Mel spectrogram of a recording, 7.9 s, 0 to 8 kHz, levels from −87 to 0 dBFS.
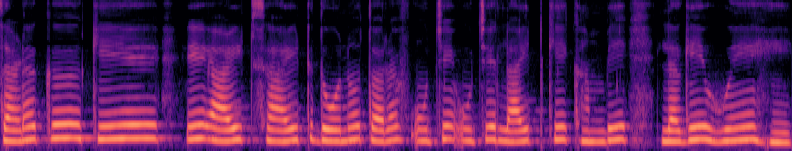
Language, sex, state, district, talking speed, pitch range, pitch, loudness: Hindi, female, Jharkhand, Sahebganj, 115 wpm, 220-255 Hz, 240 Hz, -25 LUFS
